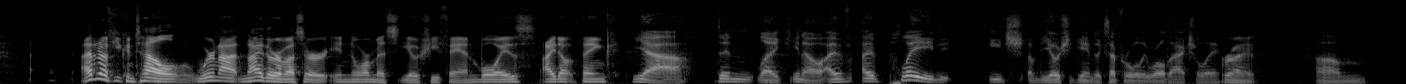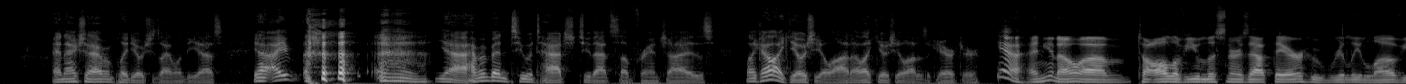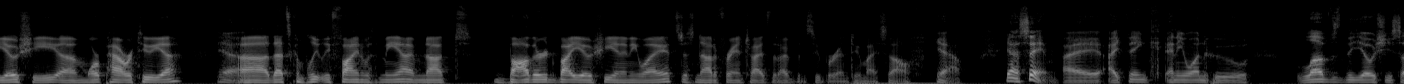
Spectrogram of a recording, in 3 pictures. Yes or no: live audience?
no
